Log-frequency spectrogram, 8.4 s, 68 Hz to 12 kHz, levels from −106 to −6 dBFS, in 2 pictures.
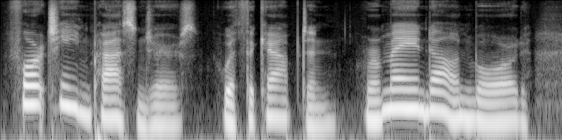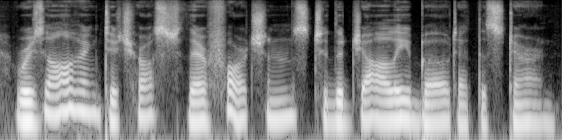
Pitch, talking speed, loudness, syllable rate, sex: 155 Hz, 140 wpm, -19 LUFS, 4.0 syllables/s, female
